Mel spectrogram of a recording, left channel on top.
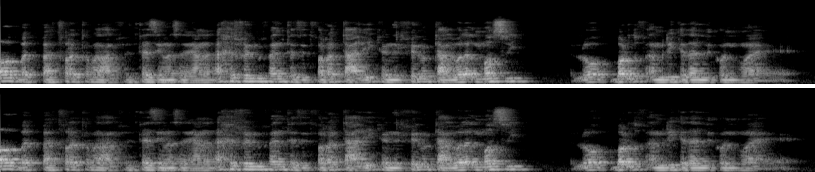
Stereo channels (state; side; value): normal; both; correlation 0.53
